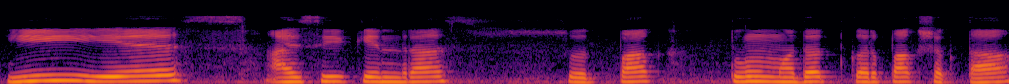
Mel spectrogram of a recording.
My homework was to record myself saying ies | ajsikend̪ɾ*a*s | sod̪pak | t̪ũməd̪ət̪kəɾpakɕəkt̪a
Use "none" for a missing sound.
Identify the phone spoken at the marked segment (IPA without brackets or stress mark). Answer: a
